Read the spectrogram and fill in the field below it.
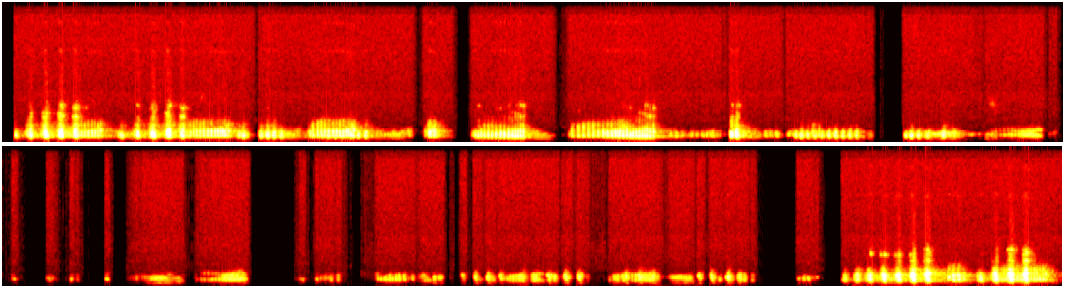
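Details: Southern leopard frog from the Southeast Texas (Houston) area giving harsh, pulsed, rattling chuckles and squeaky clucks in uneven bursts, likened to a finger rubbed along a balloon, with brief pauses before fast rattles return.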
